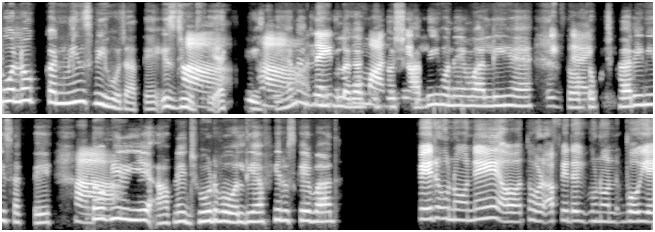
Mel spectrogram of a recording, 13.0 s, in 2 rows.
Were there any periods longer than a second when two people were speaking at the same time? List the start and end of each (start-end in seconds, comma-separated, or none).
1.8-4.3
